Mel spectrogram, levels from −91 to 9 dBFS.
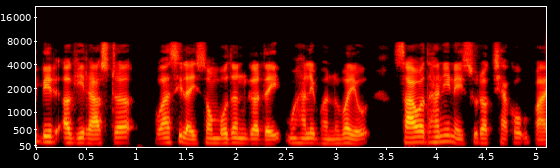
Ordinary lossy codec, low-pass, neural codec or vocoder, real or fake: none; none; codec, 16 kHz, 2 kbps, X-Codec, HuBERT features, trained on LibriSpeech; fake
